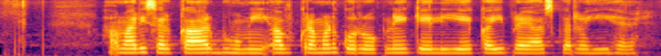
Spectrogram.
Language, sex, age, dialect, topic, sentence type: Hindi, female, 56-60, Marwari Dhudhari, agriculture, statement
